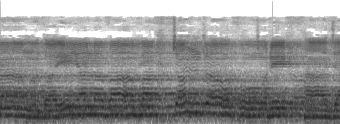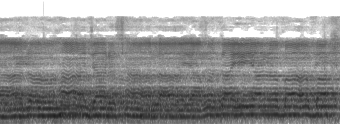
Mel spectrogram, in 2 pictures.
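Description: Bengali devotional gojol sung in a chant-like style: voices carrying a slow melody over musical accompaniment, steady and unbroken.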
